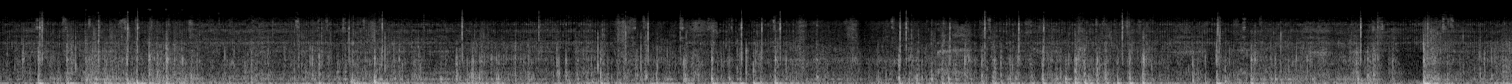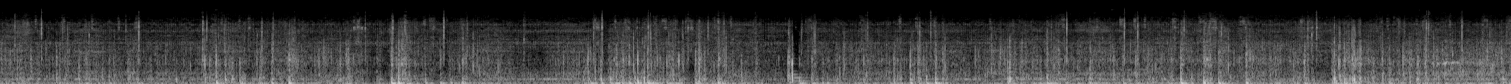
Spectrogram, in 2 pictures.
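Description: A 2021 Giant Reign Advanced Pro 29 full-suspension mountain bike ridden down a dirt singletrack: tyres rolling over dirt and roots, with many sharp knocks and rattles from the bike over bumps. Low wind rumble on a chest-mounted camera microphone runs underneath.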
